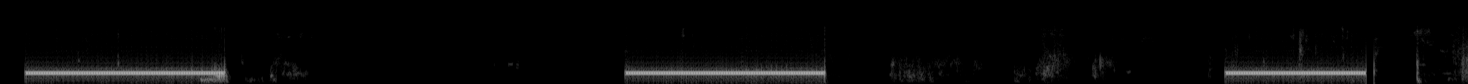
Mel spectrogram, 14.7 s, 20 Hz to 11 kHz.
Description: Ringback tone (North America), 440 + 480 Hz.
